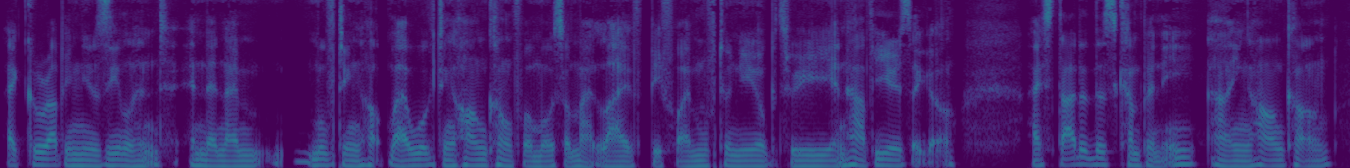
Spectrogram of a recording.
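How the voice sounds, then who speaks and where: Gravelly low-voiced man from Taiwan. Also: little pitch movement, moderate pace, mellow, no echo, studio quality. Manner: hesitant, many fillers and restarts. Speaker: luxury travel and lifestyle advisor, guest. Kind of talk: casual conversational interview.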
